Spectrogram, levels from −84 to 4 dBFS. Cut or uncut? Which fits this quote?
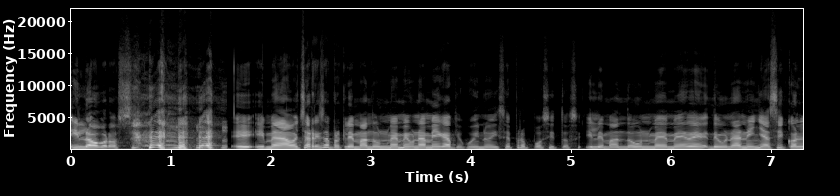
cut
